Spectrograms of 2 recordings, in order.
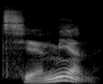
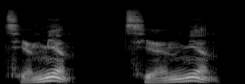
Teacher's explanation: next is rising plus falling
